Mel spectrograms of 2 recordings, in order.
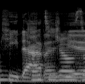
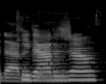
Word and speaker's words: Kidada: And apparently, because you know he was with Kadida Jones, right? That's how you pronounce her name? – Kidada Jones. Yeah. – Kidada Jones.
